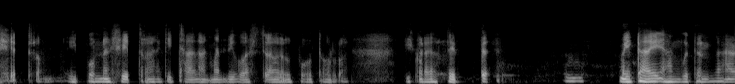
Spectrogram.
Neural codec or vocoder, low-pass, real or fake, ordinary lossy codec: codec, 24 kHz, 1.5 kbps, HILCodec; 7.2 kHz; fake; none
